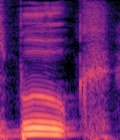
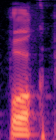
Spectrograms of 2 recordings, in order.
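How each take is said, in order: First: "book" with a long oo, like "boook"; Scouse elongated vowel. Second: Said in the usual way. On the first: Shown as a demonstration. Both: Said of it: "they often elongate the vowels".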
